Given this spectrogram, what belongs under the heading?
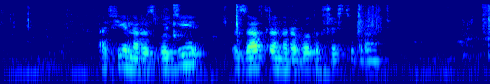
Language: Russian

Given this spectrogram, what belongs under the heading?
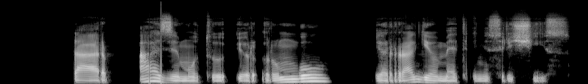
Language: Lithuanian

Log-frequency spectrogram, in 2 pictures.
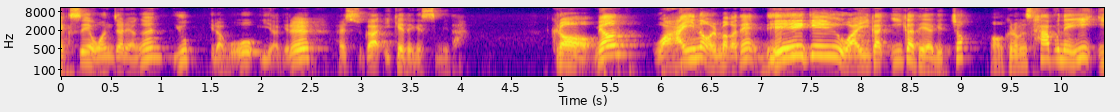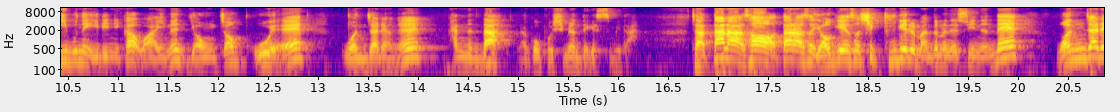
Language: Korean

